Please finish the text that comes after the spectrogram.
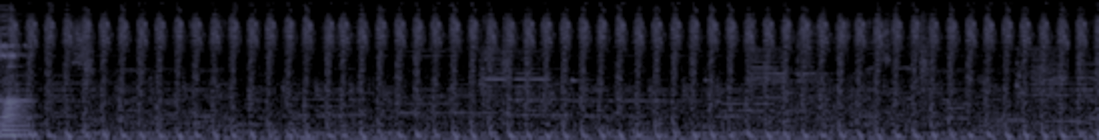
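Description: Rapid rhythmic thudding of helicopter rotor blades in a video game, steady and close, with a faint voice underneath.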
